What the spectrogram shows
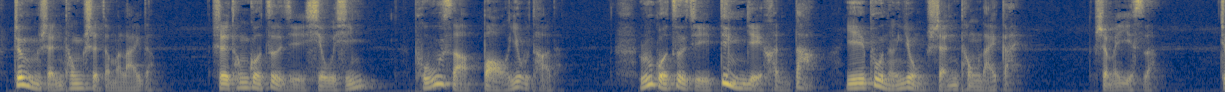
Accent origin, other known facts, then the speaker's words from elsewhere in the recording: China; 这就是我们中国人讲的一句话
